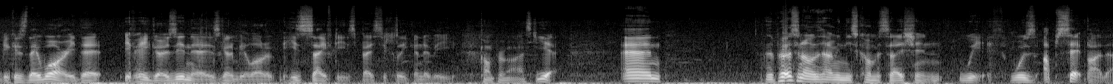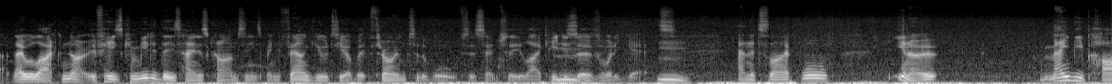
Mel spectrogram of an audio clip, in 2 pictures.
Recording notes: We lit a couple of homemade candles to kick this one off, which was a challenge in the wind. There’s a tiny bit of wobbly sound around the 10minute mark as nature joined us shooting the breeze, but otherwise it’s a crystal clear yarn from yet another incredibly picturesque cove of Sydney harbour. It was a bloody treat to be back in the bush with the microphone after an extended hiatus.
